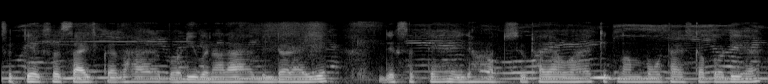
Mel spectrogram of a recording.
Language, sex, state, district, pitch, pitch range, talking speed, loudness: Hindi, male, Bihar, Araria, 115 Hz, 115-125 Hz, 180 wpm, -24 LUFS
